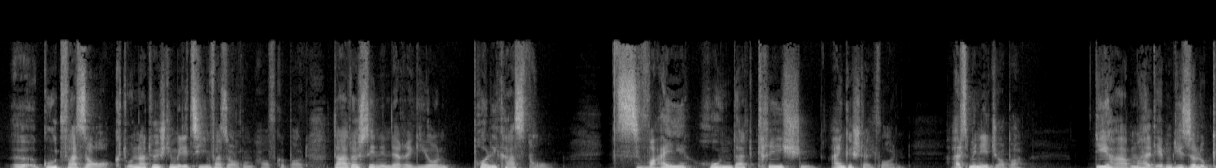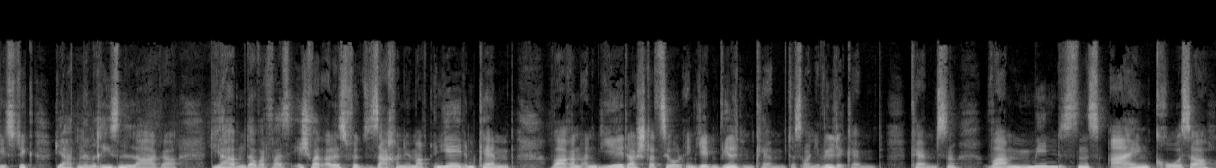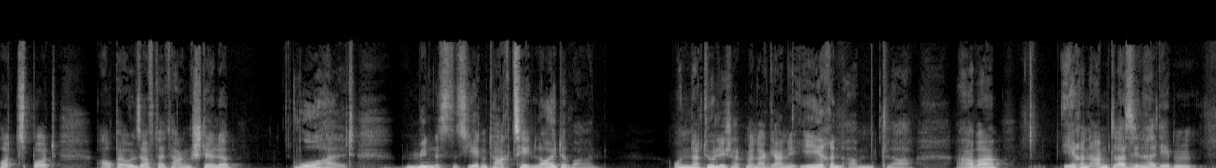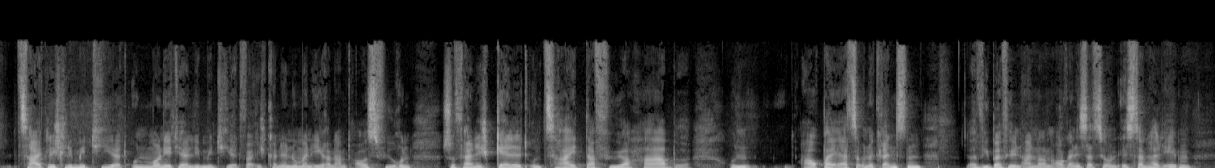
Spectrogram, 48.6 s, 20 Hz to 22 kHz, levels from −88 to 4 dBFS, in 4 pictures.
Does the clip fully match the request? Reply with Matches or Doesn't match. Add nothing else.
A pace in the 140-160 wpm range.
Matches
